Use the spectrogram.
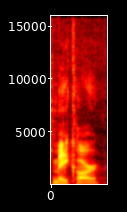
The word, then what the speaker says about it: Makar: how to pronounce it I didn't say maker it's Makar Jimmy make our kin butchered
